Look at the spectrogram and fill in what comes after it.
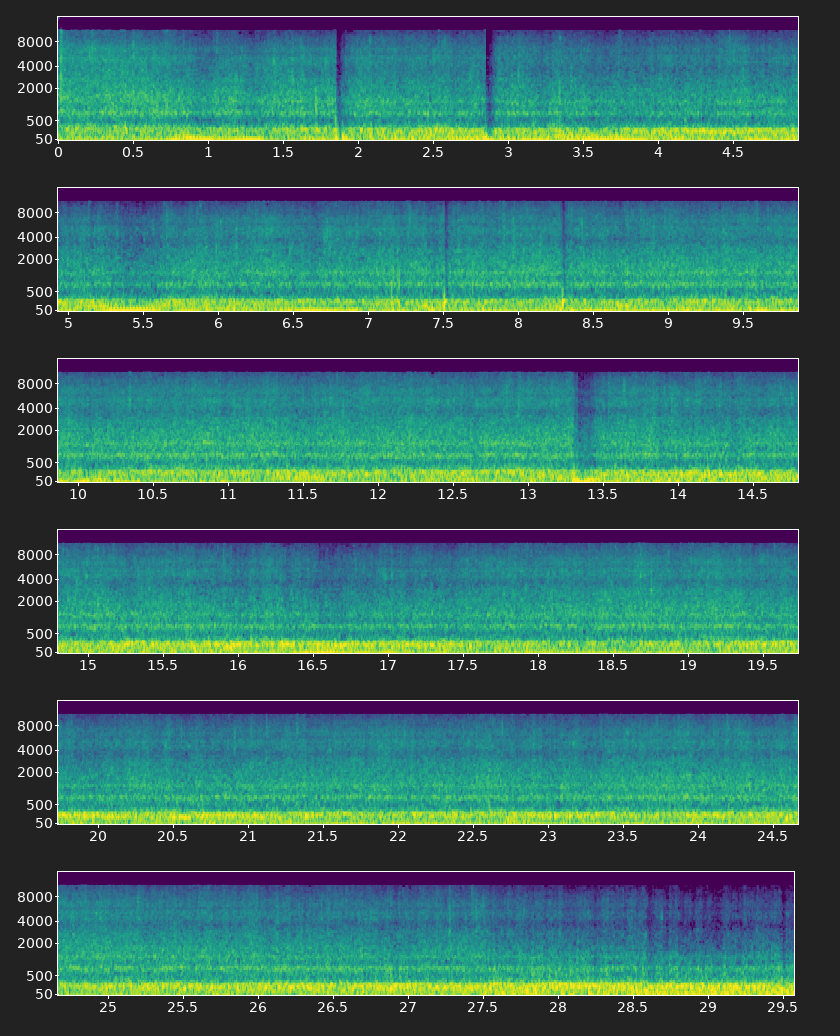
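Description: Heavy rain falling: a steady, dense wash with a strong low end. A few sharp ticks come in the first three seconds and one more about thirteen seconds in.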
